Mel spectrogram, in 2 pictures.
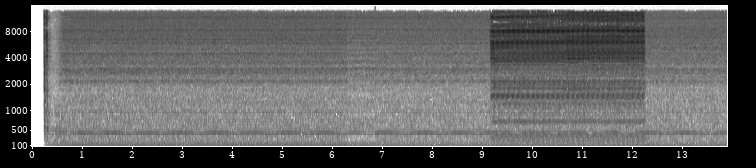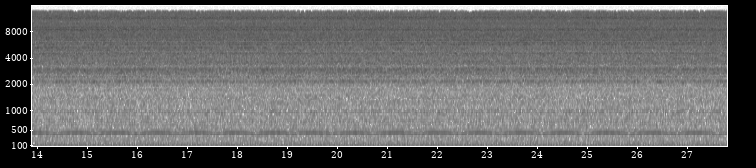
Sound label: Medical Device operating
